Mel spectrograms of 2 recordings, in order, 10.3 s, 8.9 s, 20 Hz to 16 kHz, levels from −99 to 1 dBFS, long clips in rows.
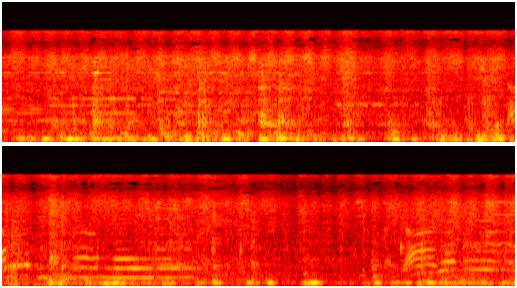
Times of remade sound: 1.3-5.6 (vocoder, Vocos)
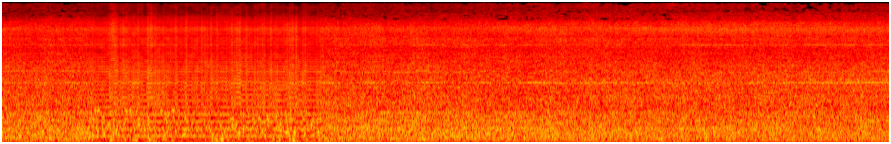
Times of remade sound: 0.9-3.2 (vocoder, Vocos)

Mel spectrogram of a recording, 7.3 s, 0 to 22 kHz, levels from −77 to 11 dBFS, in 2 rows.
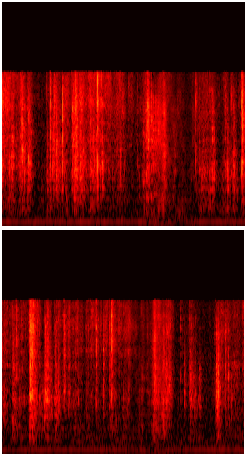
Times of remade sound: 2.3-2.9 (vocoder, Vocos); 5.5-6.1

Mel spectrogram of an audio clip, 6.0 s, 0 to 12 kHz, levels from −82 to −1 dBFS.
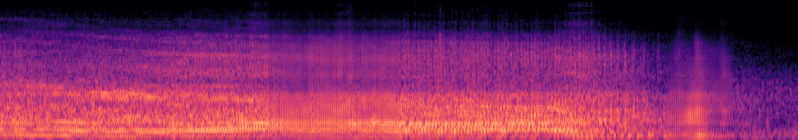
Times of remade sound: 2.0-3.0 (vocoder, Vocos); 5.0-5.5

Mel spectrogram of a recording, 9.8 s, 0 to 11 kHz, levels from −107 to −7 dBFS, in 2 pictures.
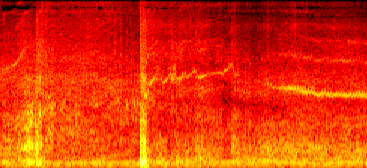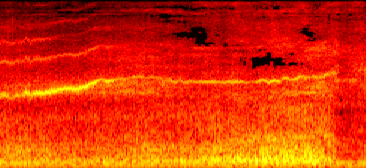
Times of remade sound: none

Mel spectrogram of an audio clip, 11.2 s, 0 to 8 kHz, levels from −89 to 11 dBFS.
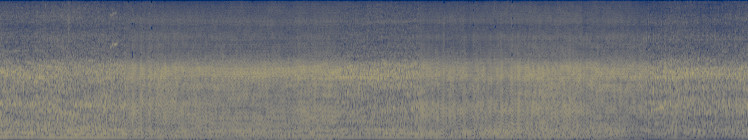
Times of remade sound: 1.9-5.1 (vocoder, Vocos); 6.3-9.7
